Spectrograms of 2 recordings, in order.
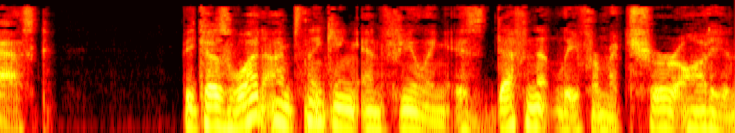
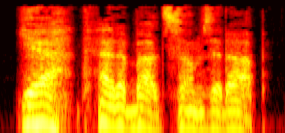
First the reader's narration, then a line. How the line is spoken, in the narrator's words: he chuckled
